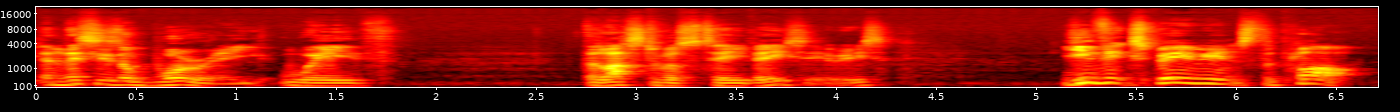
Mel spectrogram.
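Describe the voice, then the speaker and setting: A man's voice: mid-range voice, fairly bright tone. A man hosting a video channel, delivering conversational, opinionated commentary to viewers with emphatic, point-by-point repetition. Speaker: video channel host presenting an opinion piece.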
